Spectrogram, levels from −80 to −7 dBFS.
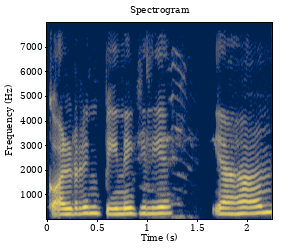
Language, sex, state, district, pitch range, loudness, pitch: Hindi, female, Bihar, Muzaffarpur, 230-250 Hz, -17 LUFS, 240 Hz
